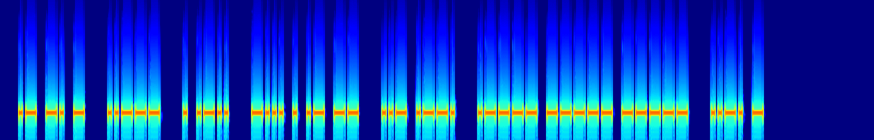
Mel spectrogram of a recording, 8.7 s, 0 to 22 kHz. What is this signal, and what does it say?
Morse code, heard as a keyed tone, about 34 wpm, 700 Hz. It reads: ANT 2 EL BEAM UP 100 FT
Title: Practice QSO - Exchange 2 - Info - 35wpm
